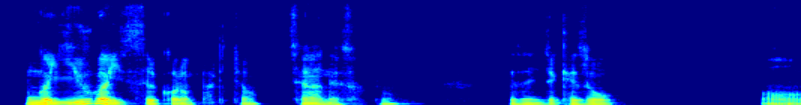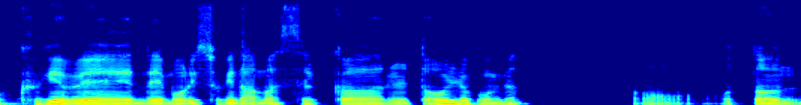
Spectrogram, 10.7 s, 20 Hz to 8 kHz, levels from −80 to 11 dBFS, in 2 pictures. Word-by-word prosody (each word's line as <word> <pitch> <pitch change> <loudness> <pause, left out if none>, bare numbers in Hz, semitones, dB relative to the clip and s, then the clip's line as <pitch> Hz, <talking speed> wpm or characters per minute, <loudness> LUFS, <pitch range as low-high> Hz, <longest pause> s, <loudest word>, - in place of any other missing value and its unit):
뭔가 120 -2 +5
이유가 135 - +4
있을 90 -2 -1
거란 - - -2
말이죠 130 - -10 0.2
제 - - -5
안에서도. 95 +8 -5 0.7
그래서 115 0 -3
인제 110 -2 -4
계속 110 +2 -3 0.9
'어 130 +1 -7
그게 130 -1 +3
왜 110 +1 +5
내 95 -1 +3
머릿속에 100 +3 -1
남았을까?'를 100 +1 -2
떠올려 135 -2 +4
보면 105 +8 -2 0.8
어 - - -8 0.3
어떤 95 -11 0
105 Hz, 260 characters per minute, -25 LUFS, 95-120 Hz, 0.9 s, 뭔가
